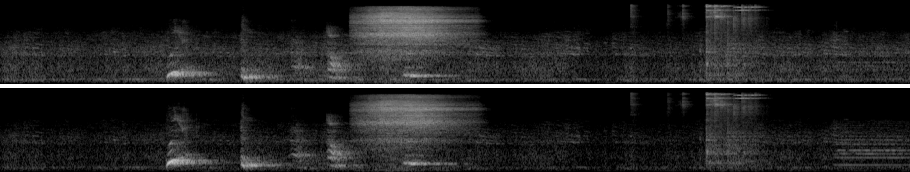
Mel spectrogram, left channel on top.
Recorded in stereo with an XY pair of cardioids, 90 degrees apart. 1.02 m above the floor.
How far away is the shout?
About 0.6 m.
